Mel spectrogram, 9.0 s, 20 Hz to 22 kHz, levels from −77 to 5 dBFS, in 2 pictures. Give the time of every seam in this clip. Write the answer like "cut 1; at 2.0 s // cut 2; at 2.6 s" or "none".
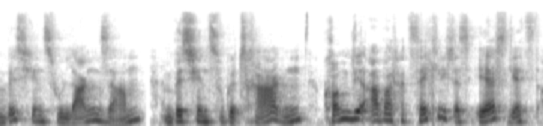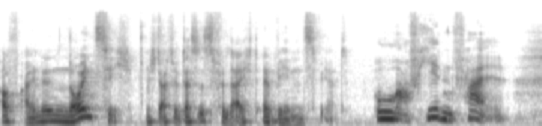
cut 1; at 4.2 s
